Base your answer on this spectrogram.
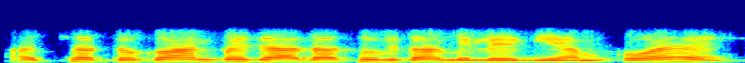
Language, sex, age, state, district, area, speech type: Hindi, female, 60+, Uttar Pradesh, Sitapur, rural, conversation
